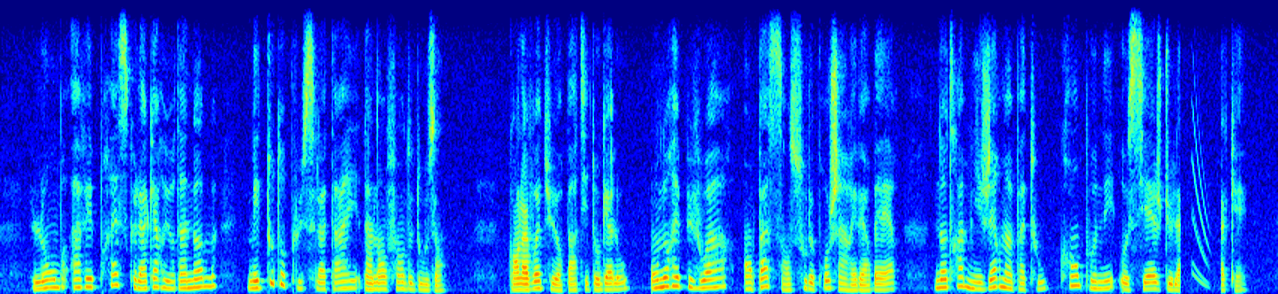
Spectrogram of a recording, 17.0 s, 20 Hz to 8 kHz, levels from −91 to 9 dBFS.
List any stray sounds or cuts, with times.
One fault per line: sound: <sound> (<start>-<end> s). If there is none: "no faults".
sound: chirp (15.9-16.2 s)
